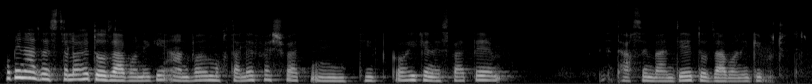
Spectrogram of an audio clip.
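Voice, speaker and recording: A woman's voice: fairly low pitch, dark tone, lo-fi sound. Hesitant woman explaining a textbook chapter. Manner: measured explanatory delivery with frequent hesitations and self-corrections. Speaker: lecturer. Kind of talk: lecture summarizing a textbook chapter.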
